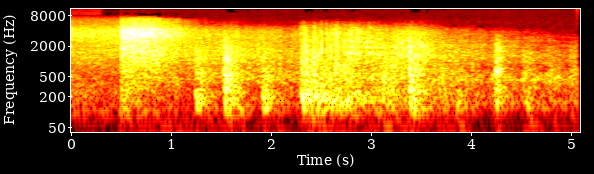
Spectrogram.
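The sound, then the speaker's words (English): Heavy gunfire aimed at a boat retreating down a river, with many deep booms and sharp cracks overlapping in a sustained, rolling rumble. “The consort retreats down the river, still under heavy fire.”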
